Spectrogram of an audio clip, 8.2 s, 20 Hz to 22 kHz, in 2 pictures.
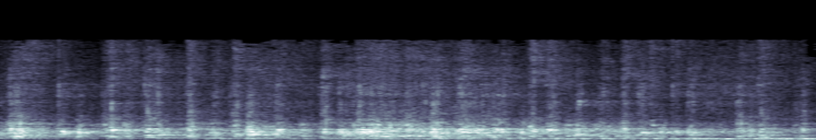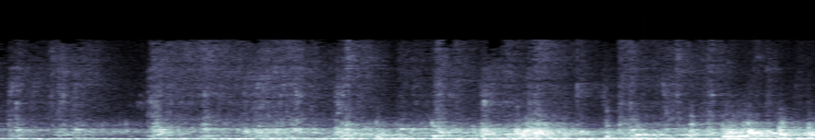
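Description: Electroacoustic tape music from 1969: a dense noise texture flecked with fine crackles. From about five seconds in, a lower band of sound grows stronger and the whole becomes slightly louder.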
